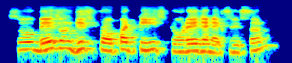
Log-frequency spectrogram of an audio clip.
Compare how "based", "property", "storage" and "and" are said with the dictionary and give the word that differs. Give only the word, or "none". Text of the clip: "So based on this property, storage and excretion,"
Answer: none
